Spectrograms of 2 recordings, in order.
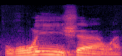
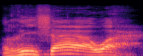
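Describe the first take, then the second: First: The gh sound is overly heavy before the i. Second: The gh sound is light before the i. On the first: The speaker calls it wrong. "berlebihan di dalam menebalkannya saat kasrah ... Yang salah adalah" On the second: The speaker calls it right. "Kita baca yang benar dulu"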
